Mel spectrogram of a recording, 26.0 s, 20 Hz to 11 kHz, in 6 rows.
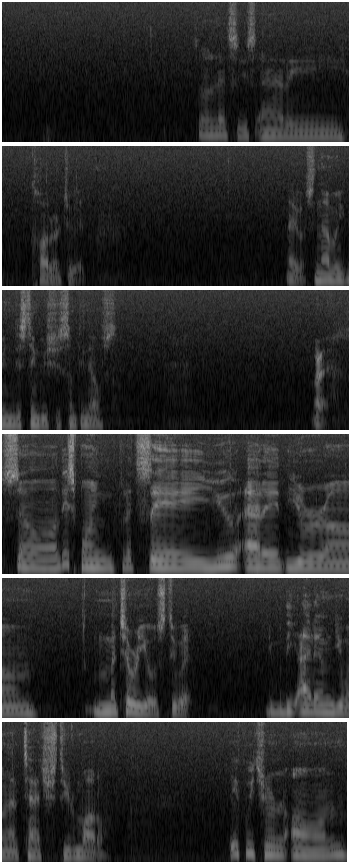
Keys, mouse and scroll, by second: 1.5 click, 3.1 click, 5.1 middle click, 11.9-12.2 scroll down 2, 12.2-12.6 scroll up 2, 12.6-14.8 scroll down 1, 14.8 scroll down 1, 15.0 shift+middle click, 15.8-16.3 scroll down 2, 16.4-16.7 shift+scroll up 1, 16.9 scroll down 1, 17.1 middle click, 18.2-19.1 scroll up 3, 19.1 middle click, 21.6 middle click.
